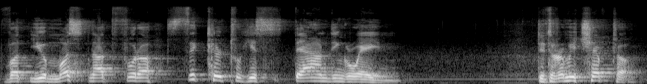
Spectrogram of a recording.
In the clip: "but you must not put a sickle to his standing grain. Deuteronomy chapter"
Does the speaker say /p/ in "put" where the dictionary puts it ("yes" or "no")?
no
